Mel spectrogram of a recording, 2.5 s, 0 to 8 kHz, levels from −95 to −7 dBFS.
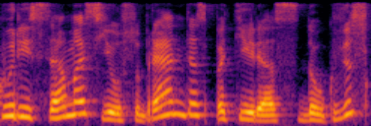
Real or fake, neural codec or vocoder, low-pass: real; none; 7.2 kHz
